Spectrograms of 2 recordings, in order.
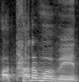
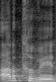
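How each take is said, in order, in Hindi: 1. r ध्वनि th ध्वनि के बाद आती है। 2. r ध्वनि th ध्वनि से पहले आती है। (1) "वो अथर्ववेद है" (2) "ज़्यादातर बच्चे अर्थवेद बोलते हैं, आप अर्थवेद न बोला करें"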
